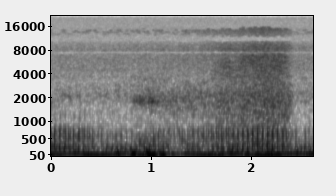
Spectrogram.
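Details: Drowsy pet lynx Diva, falling asleep with her third eyelid showing, purrs in a deep, even, tractor-like rumble of rapid low pulses, steady for nearly three seconds in a quiet room.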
